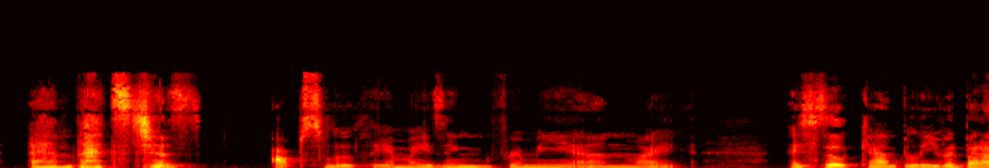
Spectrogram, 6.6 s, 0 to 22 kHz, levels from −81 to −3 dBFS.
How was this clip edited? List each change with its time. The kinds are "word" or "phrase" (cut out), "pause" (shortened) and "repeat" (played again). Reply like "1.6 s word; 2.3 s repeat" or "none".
none

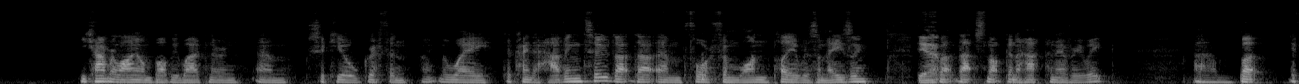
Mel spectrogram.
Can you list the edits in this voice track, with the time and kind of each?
3.0 s pause; 4.1 s pause; 5.0 s pause; 9.1 s pause

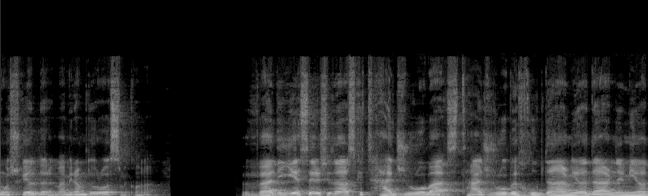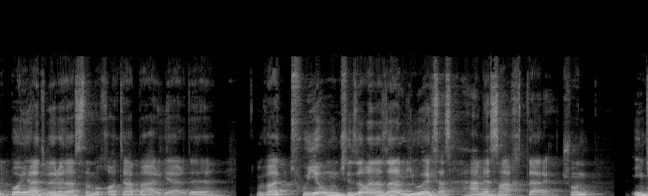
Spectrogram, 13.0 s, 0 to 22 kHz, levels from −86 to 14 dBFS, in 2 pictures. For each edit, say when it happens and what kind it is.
none

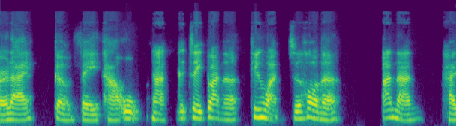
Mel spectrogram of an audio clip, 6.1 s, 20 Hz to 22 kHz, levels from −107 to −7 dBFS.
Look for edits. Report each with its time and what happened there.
2.0 s pause; 3.2 s pause

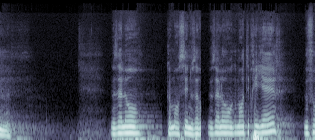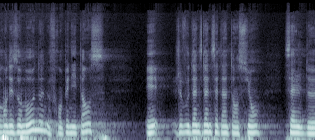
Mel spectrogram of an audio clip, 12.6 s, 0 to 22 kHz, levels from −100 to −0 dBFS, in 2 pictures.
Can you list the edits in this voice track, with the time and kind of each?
3.2 s pause; 4.0 s phrase; 5.0 s word; 5.9 s pause; 10.3 s repeat

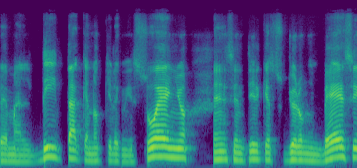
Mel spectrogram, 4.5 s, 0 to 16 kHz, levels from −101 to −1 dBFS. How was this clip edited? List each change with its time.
1.5 s word; 2.7 s word

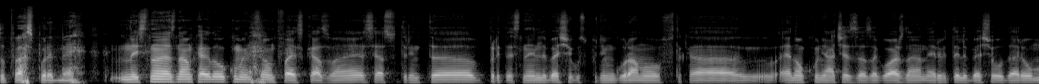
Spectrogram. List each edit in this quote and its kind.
none

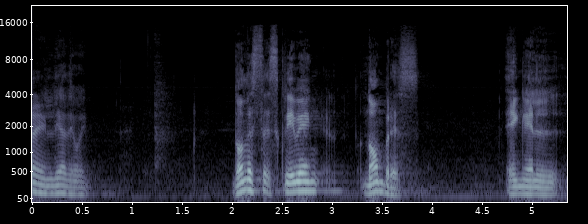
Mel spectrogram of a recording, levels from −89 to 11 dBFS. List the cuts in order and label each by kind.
1.0 s pause; 3.2 s word

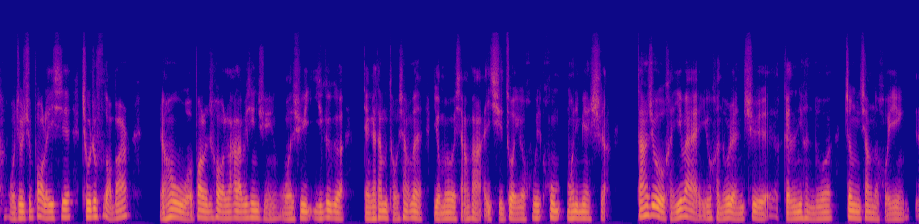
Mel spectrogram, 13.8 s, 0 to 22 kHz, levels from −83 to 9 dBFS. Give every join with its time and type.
1.2 s pause; 6.4 s pause; 12.6 s pause

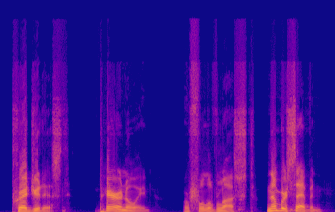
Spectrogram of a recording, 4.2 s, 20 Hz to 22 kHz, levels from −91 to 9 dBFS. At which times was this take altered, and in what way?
1.2 s word; 3.3 s pause

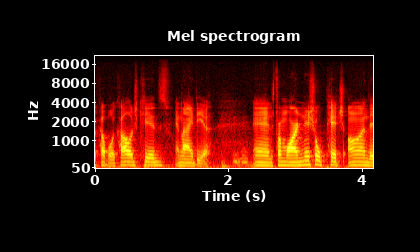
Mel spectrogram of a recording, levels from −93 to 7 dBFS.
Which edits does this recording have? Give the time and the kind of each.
1.2 s word; 2.7 s word

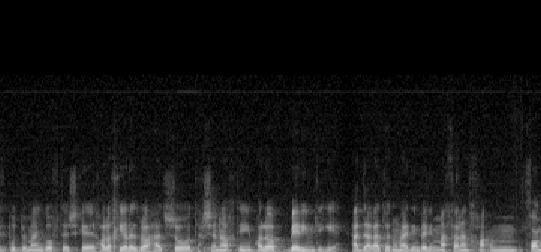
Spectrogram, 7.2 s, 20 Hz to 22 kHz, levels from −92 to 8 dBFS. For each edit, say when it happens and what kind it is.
1.3 s word; 2.7 s phrase; 4.6 s pause; 5.2 s word

